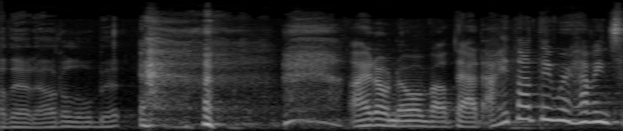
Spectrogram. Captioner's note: laughs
